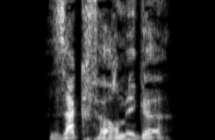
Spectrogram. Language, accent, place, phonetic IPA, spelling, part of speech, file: German, Germany, Berlin, [ˈzakˌfœʁmɪɡə], sackförmige, adjective, De-sackförmige.ogg
- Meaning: inflection of sackförmig: 1. strong/mixed nominative/accusative feminine singular 2. strong nominative/accusative plural 3. weak nominative all-gender singular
